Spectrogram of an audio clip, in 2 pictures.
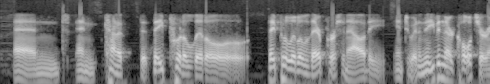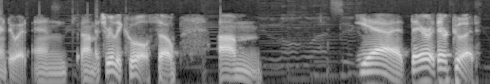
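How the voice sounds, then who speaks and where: Music can be heard behind the voice. A man talks at a moderate speed. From Arizona, US. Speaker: country musician. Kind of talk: interview. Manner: hesitant, many fillers.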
